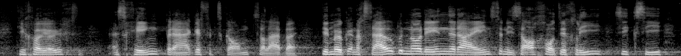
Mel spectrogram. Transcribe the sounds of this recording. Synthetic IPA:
d̥iːχœʏœʏχ | ʔəsχɪnt̚pɾæːɡəfʏɾt͡sɡ̥ɑnt͡səlæbəd̥ɪɾmœɡətnɪχsælbəɾnɔæɾɪnːəɾəɑɛɪnt͡sl̩nisɑχəʋɔd̪ɪɾχliːsiksiː

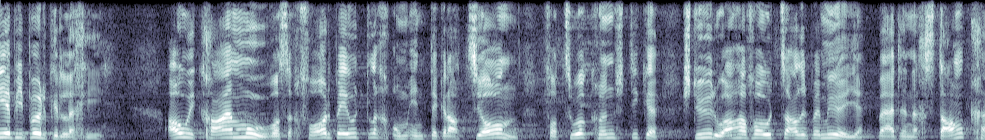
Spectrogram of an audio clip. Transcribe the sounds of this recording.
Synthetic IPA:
iəbibʏɾɡəɾlɪχḭ | ʔɑwːikʰɑːɛmuːvosɪχfɔːɾbɪltləχʊmɪntɛɡɾɑt͡sjoːnfɔt͡suəkχʏnftɪɡ̥ə | ʃtyːɾuɑːɦɑfɔwt͡sɑːləɾbɛmyəjəvæɾdənəχstɑŋkʰχə

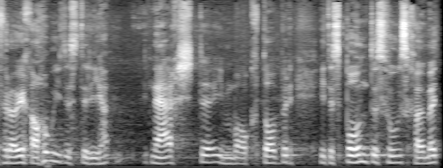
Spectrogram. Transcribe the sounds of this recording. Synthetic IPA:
fʏɾœjχɑwid̥ɑsd̥ɪɾ | næːχʃtəɪmɔkχtobəɾɪd̥əsb̥ʊndəshuːsχœmət

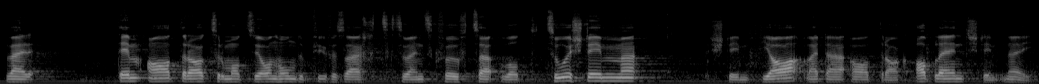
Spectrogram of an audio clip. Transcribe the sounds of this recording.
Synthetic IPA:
ʋæːɾ | d̥ɛmʔɑːt̪ɾɑːk̚t͡sʊɾmɔt͡sjoːnhʊnd̪əɾtfyfəsæχt͡sk̚t͡sʋænt͡skføft͡sæʋɔt̪t͡suəʃtɪmːə | ʃtɪmtjɑːʋæːɾdæːʔɑːt̪ɾɑːɡ̥ɑb̥lɛːntʃtɪmtnœj

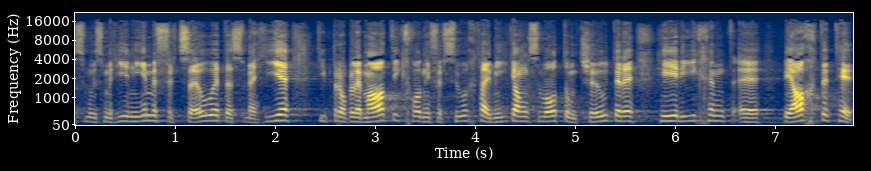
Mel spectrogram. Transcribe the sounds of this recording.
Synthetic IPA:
smuəsməɾɦiəniəməɾfɛɾt͡sɛlːədɑsməhiəd̥ipɾɔblɛmɑːtikχʋɔnifəɾsuəχthɑɪmiːɡ̥ɑŋsmɔːtʊmtʃʏltəɾə | heːɾiːχəndɛb̥eɑχtəthɛt

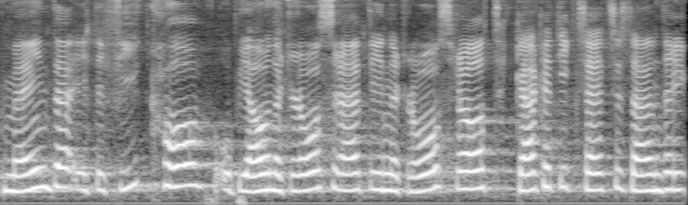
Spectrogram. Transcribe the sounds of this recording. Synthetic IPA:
kmɛɪndəʔɪd̥əfikʰoʊbɪɑlnəɡɾoːsɾɛːt̪ɪnəɡɾoːsrɑːtɡ̥æɡ̥əd̥iksɛt͡səsænd̪əɪ

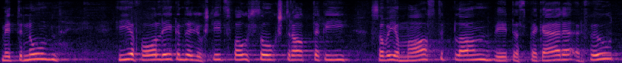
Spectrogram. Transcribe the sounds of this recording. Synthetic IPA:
mɪt̚dəɾnʊn | hiːəfoːɾlɪɡəndəjuʃtit͡sfɔlsoːkʃtɾɑtɛɡiː | soʋiːɑmːɑːstəɾplɑːnvɪtdɑsb̥ɛɡæːɾəæɾfʏlt

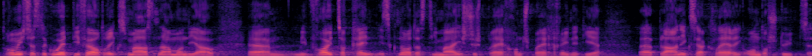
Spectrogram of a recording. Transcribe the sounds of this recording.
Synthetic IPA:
d̥ʁʊmɪʃd̥asəɡuətifœɐdəʁɪksmaːsnaːməʊndiaʊ | ɛmɪtfʁɔʏt͡sɛɐkʰɛntnɪsknɔːdasd̥imaɪʃtəʃpʁɛχəʁʊnʃpʁɛχəʁɪnəd̥iə | plaːniksɛɐkʰlɛːʁiɡʊndəʃtʏt͡sət

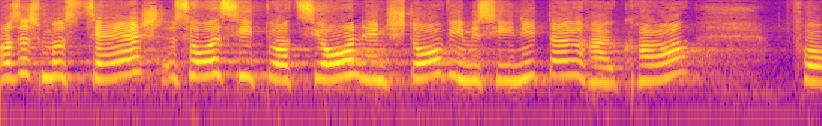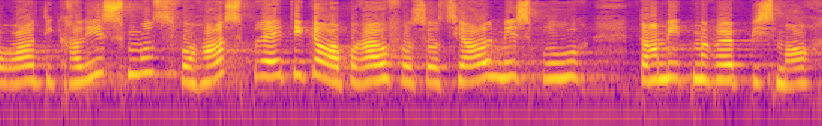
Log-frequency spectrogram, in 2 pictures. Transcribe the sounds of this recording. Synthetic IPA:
ʔɑlsoɛsmʊst͡sɛːɐʃtəsoəsituɑt͡sjoːnɛntʃtɔːviməsiːnɪdabəʁɦaʊp̚khɑː | fɔʁɑdikʰɑlɪsmʊsfɔɦɑspʁɛːdɪɡəɑb̥əʁaʊfɔsɔt͡sjɑːlmɪspʁuːχ | d̥ɑmɪtməʁœpːismɑχ

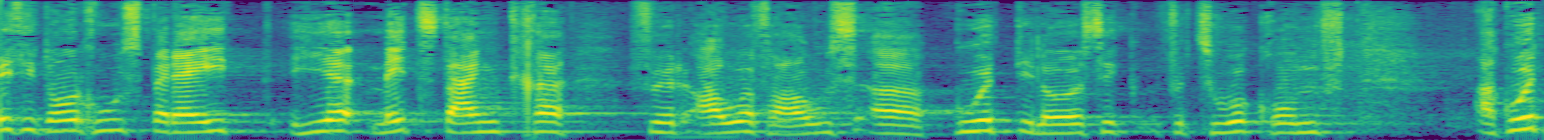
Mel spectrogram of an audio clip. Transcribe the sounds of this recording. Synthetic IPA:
ɪsidʊɾχuːsb̥ɛɾɛɪt | hiəmɪtt͡sd̥æŋkχəfʏɾɑwəfɑlsəɡ̥uətiløːsɪɡfʏɾt͡suəkʰχʊnft | əɡuət

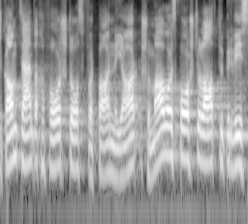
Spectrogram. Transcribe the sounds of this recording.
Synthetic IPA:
əɡ̥ɑnt͡sæːnt̪ləχəfoːɾʃtoːsfɔɾbɑːrnəjɑːɾʃomɑːlawspɔʃtulɑːt̪ʏbəɾʋis

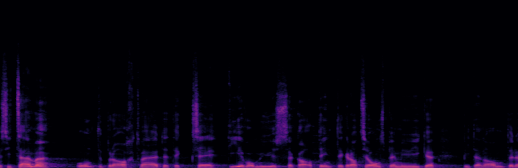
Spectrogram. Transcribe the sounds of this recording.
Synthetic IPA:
sit͡sæmə | ʔʊnt̪əɾb̥ɾɑːχtʋæːrd̥əd̥̪ɛkseːd̥iəʋomyəsəɡ̥ɑːt̪ːɪntɛɡɾɑt͡sjoːnsb̥emyiɡə | b̥id̥ənɑnd̪əɾə

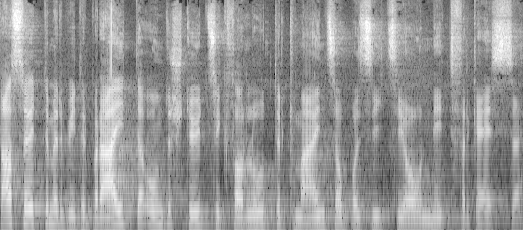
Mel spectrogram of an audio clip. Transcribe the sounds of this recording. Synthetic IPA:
d̥aːsːœtəmiɾbɪdəɾbɾaɪtəʔʊntəɾʃtʏt͡sɪkfɔrlutəɾkmaɪntsɔposit͡sjoːnːɪtfəɾɡɛsə̰

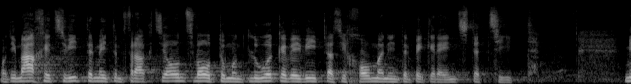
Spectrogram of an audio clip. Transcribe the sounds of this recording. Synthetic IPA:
ʊndɪmɑχəɛt͡stviːtəɾmɪt̚ːəmfrakt͡sjoːnsvoːtʊmʊndluəɡəveːviːt̚dɑsɪχkɔmənɪndɛɾbeɡɾɛnt͡stət͡siːt | m

